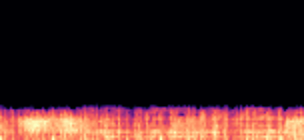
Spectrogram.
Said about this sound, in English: As the Lone Ranger and Tonto urged their horses at top speed toward the stalled railroad train, the sound of gunfire increased.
